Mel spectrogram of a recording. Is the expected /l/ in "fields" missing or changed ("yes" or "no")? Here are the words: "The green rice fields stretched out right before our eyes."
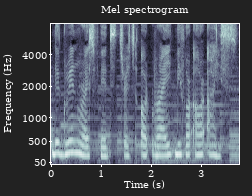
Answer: yes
